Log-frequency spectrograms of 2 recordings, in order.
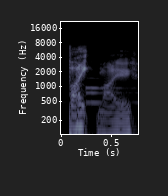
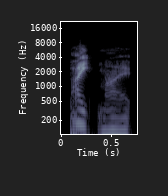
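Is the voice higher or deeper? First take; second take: deeper; higher. First: It is said in a very deep voice. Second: It is said in a higher voice.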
